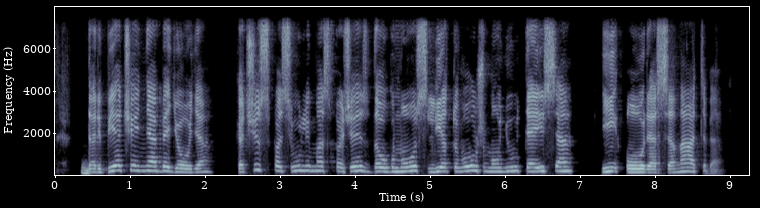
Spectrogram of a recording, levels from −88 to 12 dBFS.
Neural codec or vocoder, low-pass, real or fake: none; 7.2 kHz; real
